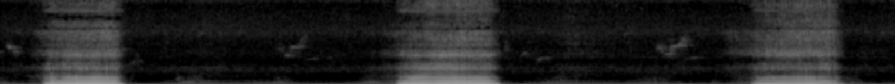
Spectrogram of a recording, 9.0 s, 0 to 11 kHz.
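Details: Three loud, buzzy snores, each about a second long, at roughly 17 breaths a minute over a steady low hum, from a sleeping Labrador retriever puppy; ordinary snoring.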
